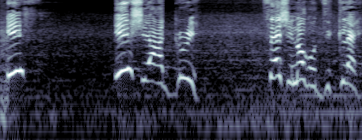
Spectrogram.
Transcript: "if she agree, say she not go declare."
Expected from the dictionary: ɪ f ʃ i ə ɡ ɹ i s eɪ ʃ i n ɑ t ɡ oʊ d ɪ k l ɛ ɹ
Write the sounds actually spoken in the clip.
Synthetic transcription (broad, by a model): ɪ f ʃ i ə ɡ ɹ i s eɪ ʃ i n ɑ ɡ oʊ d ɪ k l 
